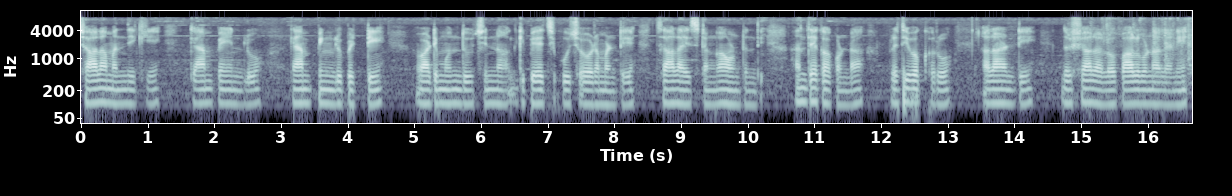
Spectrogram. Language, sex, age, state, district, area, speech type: Telugu, male, 18-30, Andhra Pradesh, Chittoor, urban, spontaneous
